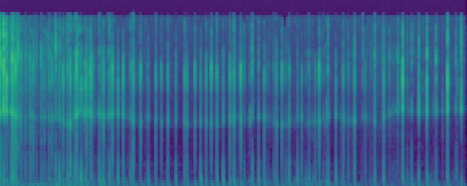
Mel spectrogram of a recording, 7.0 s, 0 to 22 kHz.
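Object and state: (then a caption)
Artificial textured lemon. Fingertips rapidly tap a textured artificial plastic lemon, recorded close up with a hi-fi microphone. The result is a fast, steady stream of dry, bright clicks with a faint tone near 2.2 kHz, each tap dying away almost instantly. The tapping starts dense and slightly louder, then settles into softer, evenly spaced taps.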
